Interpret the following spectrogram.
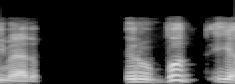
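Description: Speech only: a voice talking, breaking off for about a second in the middle before going on.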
